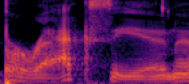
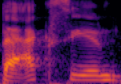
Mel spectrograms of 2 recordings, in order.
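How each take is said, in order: First: The name has an added R after the B. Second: The name has no R sound after the B.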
